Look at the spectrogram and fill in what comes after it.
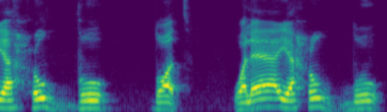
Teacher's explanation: দদের যে মাখরাজ ছিল জিহ্বার গোড়ার কিনারা মাড়ির দাঁতের সঙ্গে লাগিয়ে মোটা করে উচ্চারণ করতে হবে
